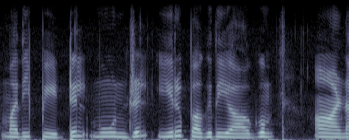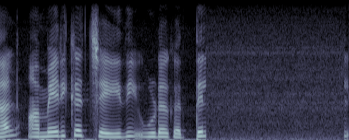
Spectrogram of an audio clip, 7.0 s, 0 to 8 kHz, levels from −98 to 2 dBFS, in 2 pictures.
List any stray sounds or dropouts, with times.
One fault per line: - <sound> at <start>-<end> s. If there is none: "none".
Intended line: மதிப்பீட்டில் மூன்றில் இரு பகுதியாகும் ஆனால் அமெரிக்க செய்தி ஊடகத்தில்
none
